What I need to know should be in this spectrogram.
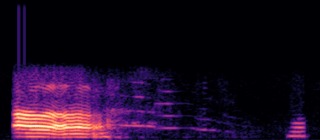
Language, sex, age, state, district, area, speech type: Kashmiri, female, 18-30, Jammu and Kashmir, Ganderbal, rural, conversation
